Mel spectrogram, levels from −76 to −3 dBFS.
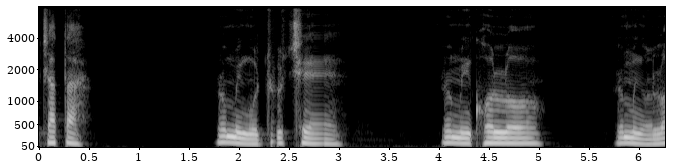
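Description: At 2.33 to 2.40 s, 2.76 to 2.87 s and 6.09 to 6.15 s the speech briefly freezes in three short stalls from a late packet. Each time, the jitter buffer ran dry and the receiver stretched the last sound for 50, 87 and 42 ms until the delayed audio arrived. It then resumed where it left off, so nothing is lost, but a sound hangs with a faint buzz or dip. On a spectrogram the harmonics run flat and unchanging across each gap, all sitting below the 8 kHz ceiling of the call path. The waveform shows near-identical repeated cycles there.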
